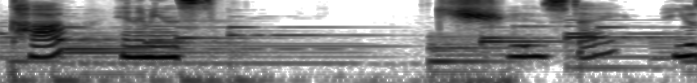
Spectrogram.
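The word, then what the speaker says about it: 火: So this one has the fire kanji, but it's pronounced as ka, and it means Tuesday.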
